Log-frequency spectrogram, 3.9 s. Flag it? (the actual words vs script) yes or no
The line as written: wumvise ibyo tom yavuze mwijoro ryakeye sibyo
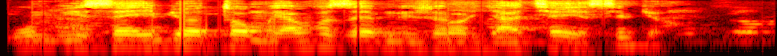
no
